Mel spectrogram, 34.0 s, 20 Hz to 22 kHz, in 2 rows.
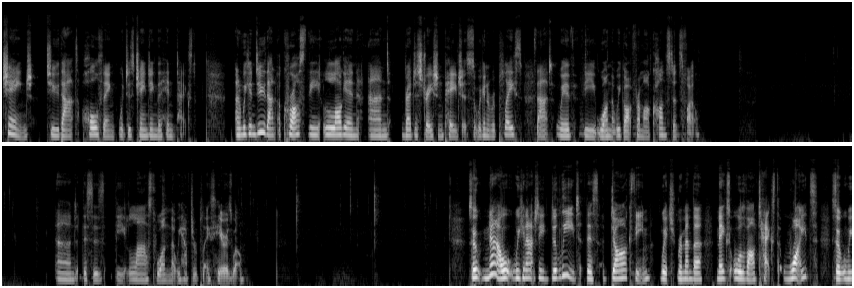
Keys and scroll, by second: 3.8 super+c, 9.5 Return, 11.8 Return, 14.0 super+v, 18.9 Return, 23.6 ctrl+r.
